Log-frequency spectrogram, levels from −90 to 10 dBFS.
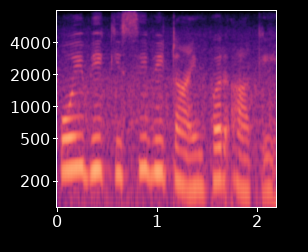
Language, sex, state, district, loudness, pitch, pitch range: Hindi, female, Punjab, Fazilka, -17 LUFS, 225 Hz, 175-255 Hz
